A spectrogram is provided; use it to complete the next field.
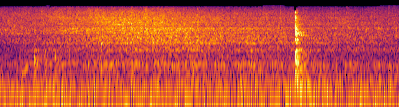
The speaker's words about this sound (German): Die Soße löschen wir jetzt mit ein bisschen Rotwein und Traubensaft ab.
